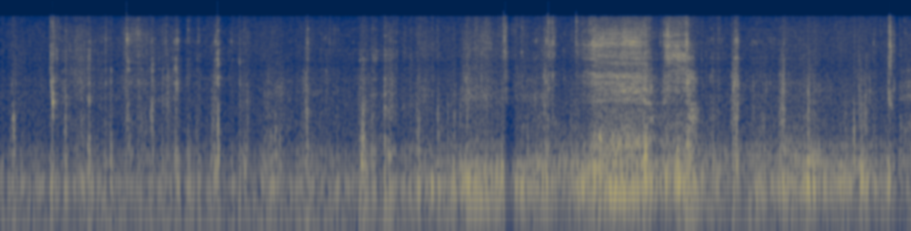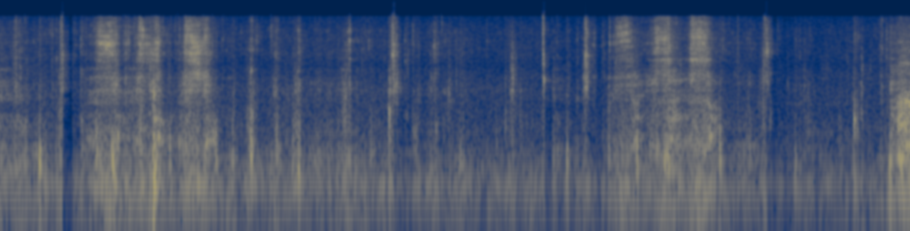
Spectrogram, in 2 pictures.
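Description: Fingers squish and mix soft food wetly.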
